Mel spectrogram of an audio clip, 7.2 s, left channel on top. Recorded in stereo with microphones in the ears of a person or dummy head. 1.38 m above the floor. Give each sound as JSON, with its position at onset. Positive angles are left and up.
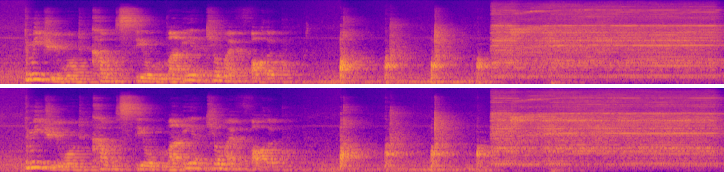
{"t": 0.2, "sound": "a man speaking", "side_deg": 25, "distance_m": 1.4}
{"t": 2.8, "sound": "footsteps", "side_deg": 25, "distance_m": 1.5}
{"t": 4.9, "sound": "a blender", "side_deg": -5, "distance_m": 1.1}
